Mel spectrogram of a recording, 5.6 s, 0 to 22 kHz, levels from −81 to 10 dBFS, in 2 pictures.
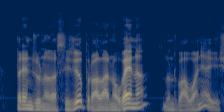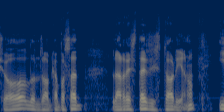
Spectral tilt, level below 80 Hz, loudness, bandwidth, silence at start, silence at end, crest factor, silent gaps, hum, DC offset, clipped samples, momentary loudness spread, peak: -6 dB/octave; -66 dBFS; -30 LUFS; 14.5 kHz; 0.2 s; 0 s; 26 dB; none; none; under 0.1%; under 0.1%; 13 LU; -6 dBFS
